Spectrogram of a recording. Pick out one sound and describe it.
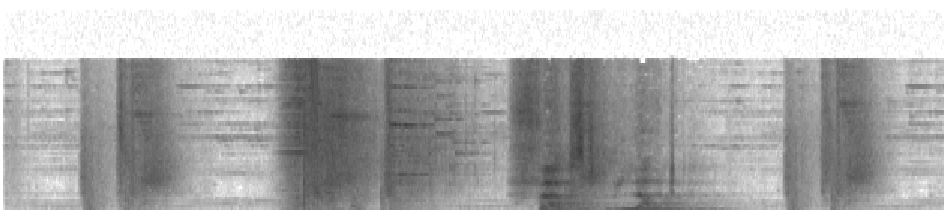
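Game spell effects whoosh and burst in short bursts.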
